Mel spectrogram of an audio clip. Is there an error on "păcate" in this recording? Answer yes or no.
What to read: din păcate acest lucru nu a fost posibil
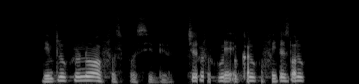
yes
